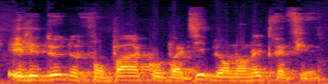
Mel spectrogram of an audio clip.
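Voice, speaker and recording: A man's voice: mid-range voice, fairly even intonation, rapid-fire, darkish tone, slight background noise. A middle-aged man answering interview questions as a guest, emphatic and indignant, often restarting his phrases. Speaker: guest, community representative.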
